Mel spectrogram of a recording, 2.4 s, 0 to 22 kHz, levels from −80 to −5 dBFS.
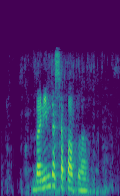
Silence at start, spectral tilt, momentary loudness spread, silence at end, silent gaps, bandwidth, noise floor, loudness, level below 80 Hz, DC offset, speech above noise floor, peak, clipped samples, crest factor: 0.65 s; -4.5 dB/octave; 18 LU; 0.25 s; none; 8.2 kHz; -53 dBFS; -21 LUFS; -52 dBFS; under 0.1%; 32 dB; -4 dBFS; under 0.1%; 20 dB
